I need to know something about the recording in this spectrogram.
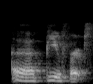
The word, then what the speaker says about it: Beaufort: So Ruth is correcting my pronunciation. Beaufort.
